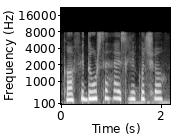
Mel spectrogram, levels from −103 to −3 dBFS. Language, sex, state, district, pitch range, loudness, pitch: Hindi, female, Bihar, Patna, 265-290 Hz, -14 LUFS, 280 Hz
